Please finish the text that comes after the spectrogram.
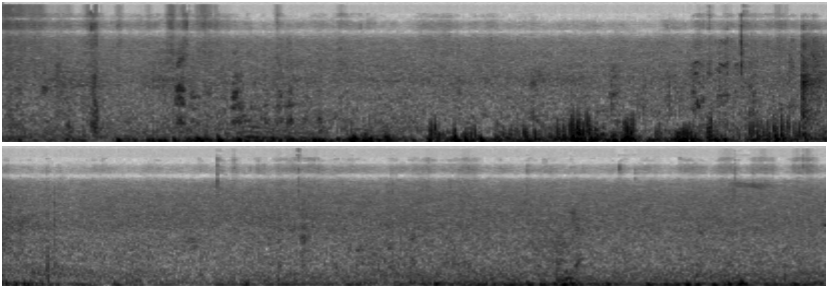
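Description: Sheepdog panting in bursts during a herding training session, close and fairly loud over a low outdoor rumble, with a quieter stretch midway.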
